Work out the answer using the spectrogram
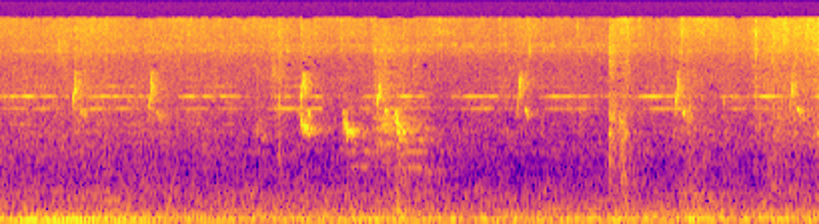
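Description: Small birds chirping, short high notes that drop in pitch, repeated about once a second, over a low steady rumble.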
